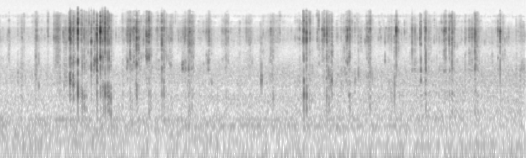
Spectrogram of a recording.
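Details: Wild raccoons eating at close range, with dense crunchy chewing and biting: rapid crackling clicks and crunches over a steady low rumble, with a louder burst of crunching near the second second.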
